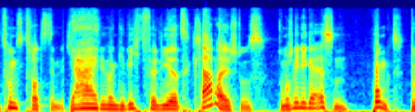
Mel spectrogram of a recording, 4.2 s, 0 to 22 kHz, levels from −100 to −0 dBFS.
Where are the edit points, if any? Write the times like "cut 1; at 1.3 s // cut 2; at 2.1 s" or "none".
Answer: cut 1; at 1.0 s // cut 2; at 2.9 s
